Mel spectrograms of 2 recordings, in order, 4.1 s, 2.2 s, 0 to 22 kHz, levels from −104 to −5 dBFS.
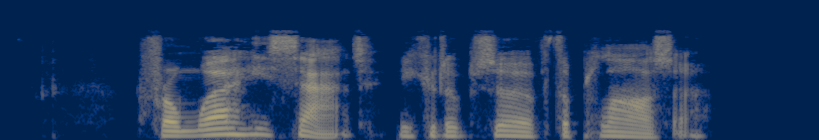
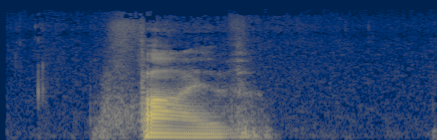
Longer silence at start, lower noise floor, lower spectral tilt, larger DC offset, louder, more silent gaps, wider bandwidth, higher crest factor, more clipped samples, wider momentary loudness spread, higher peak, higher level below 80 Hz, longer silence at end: first, 0.7 s vs 0.45 s; first, -83 dBFS vs -72 dBFS; second, -4 dB/octave vs -6.5 dB/octave; neither; second, -43 LUFS vs -32 LUFS; neither; second, 9 kHz vs 15 kHz; about the same, 26 dB vs 26 dB; neither; second, 13 LU vs 21 LU; second, -20 dBFS vs -10 dBFS; second, -82 dBFS vs -66 dBFS; second, 0.6 s vs 0.85 s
